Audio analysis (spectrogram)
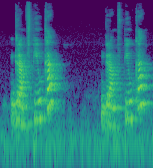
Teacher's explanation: W becomes unvoiced, it becomes an F.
